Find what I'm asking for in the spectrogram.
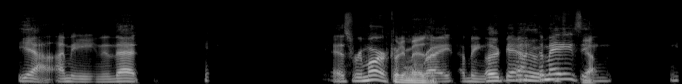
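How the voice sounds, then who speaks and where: At a moderate pace, this man speaks with a medium pitch. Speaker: podcast host. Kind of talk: podcast interview talk.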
